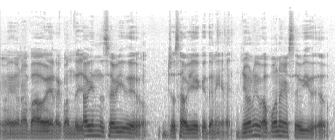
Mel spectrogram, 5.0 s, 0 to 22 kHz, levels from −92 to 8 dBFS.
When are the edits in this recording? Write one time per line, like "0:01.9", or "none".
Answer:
0:01.2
